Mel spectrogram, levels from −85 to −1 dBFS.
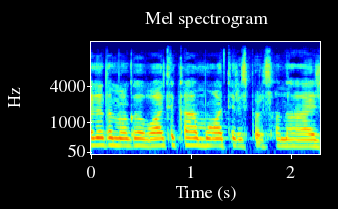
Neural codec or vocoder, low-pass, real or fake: vocoder, 44.1 kHz, 128 mel bands, Pupu-Vocoder; 14.4 kHz; fake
